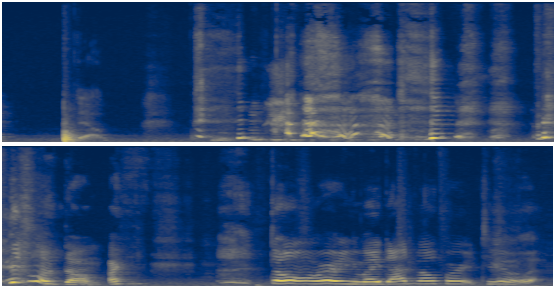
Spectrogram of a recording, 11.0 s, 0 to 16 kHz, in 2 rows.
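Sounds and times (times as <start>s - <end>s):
girls laughing: 2.0s - 6.1s.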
